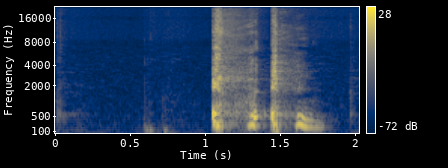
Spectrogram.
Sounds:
Cough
